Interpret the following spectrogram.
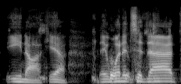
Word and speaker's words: Enoch: if I pronounced that right. Enoch. Enoch, yeah.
